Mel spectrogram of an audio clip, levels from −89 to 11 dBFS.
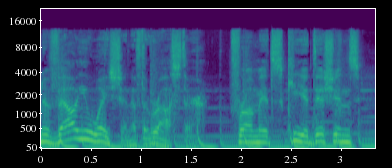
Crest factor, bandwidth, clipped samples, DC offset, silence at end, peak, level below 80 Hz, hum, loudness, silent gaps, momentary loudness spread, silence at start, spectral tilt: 16 dB; 13.5 kHz; under 0.1%; under 0.1%; 0 s; -6 dBFS; -32 dBFS; none; -22 LUFS; none; 5 LU; 0 s; -4 dB/octave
